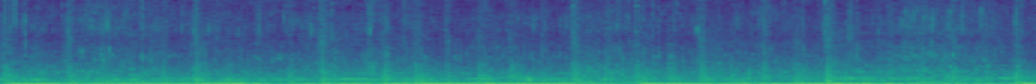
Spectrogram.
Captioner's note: stream burbling; edgy music continues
